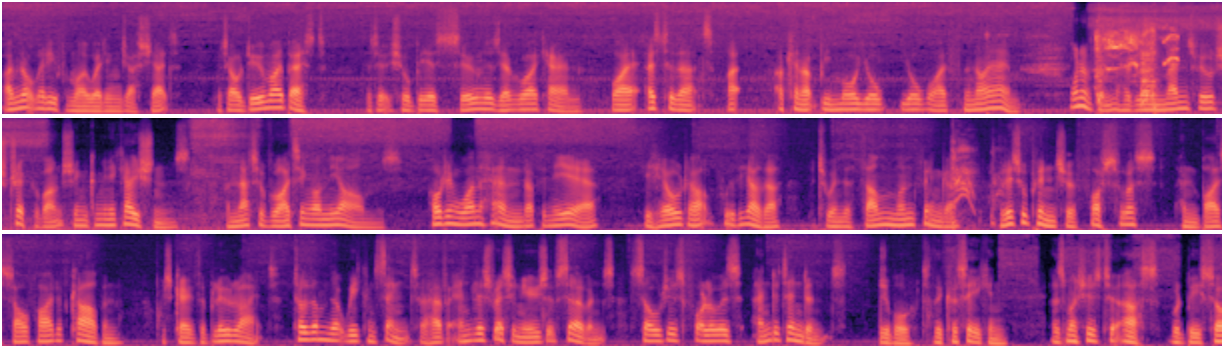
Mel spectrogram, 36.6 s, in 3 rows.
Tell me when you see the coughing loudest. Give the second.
11 s.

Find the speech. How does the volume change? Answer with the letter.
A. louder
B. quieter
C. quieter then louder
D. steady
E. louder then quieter
D.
